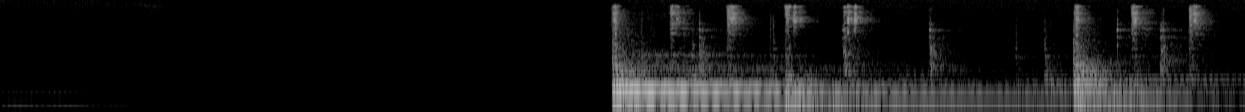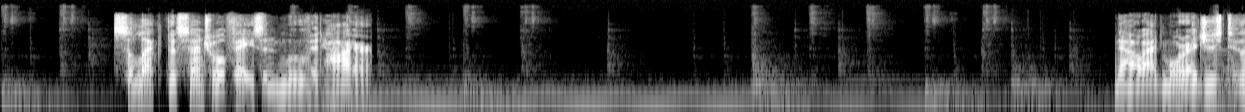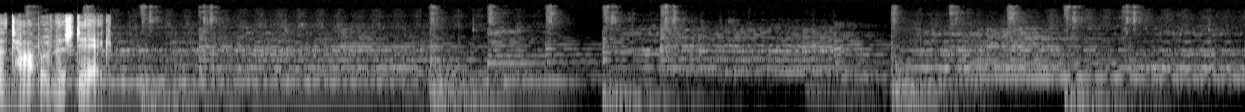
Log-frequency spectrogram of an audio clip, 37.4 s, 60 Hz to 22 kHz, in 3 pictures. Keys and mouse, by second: 1.5-2.9 middle drag, 2.7 KP_1, 3.3-5.0 drag, 5.5 middle click, 6.5 middle click, 8.0 KP_1, 9.7 middle drag, 10.2-11.8 drag, 11.9 KP_1, 13.1 g, 19.0 KP_7, 21.0 KP_7, 21.6 KP_1, 23.9 ctrl+r, 29.4 ctrl+r, 32.2 Escape, 32.4 Escape, 32.5 click, 32.9 super+z, 33.1 super+z, 33.8 Tab, 33.9 Tab, 34.3 click, 35.6 alt+click, 36.4 alt+shift+click, 36.8 alt+shift+click, 37.1 click.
